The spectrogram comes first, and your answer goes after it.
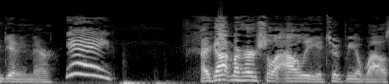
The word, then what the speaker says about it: Mahershala Ali: I got Mahershala Ali.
